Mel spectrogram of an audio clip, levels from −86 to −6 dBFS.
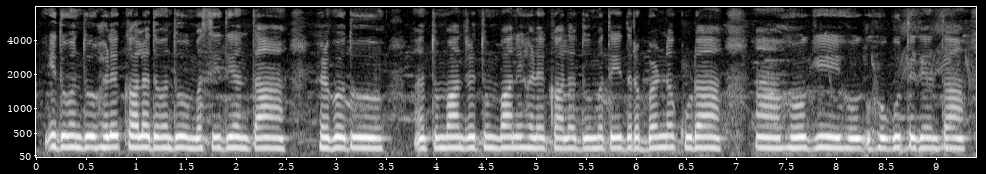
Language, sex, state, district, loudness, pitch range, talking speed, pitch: Kannada, female, Karnataka, Shimoga, -14 LUFS, 205-215 Hz, 120 wpm, 210 Hz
